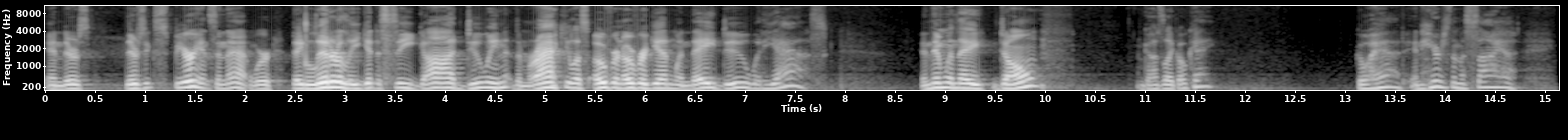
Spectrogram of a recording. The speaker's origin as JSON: {"language": "English", "region": "North Carolina", "country": "United States", "said": "I am from North Carolina."}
